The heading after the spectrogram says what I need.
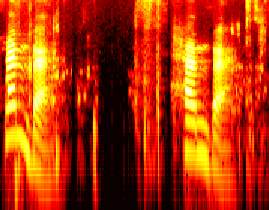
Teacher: Bacanya bukan handbag, nggak salah sih bilang handbag, but to sound more like a native English speaker, pronounce it as handbag. Bunyinya jadi m.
